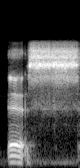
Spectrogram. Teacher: the friction is created by the tongue being pressed against the alveolar Ridge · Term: alveolar fricative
